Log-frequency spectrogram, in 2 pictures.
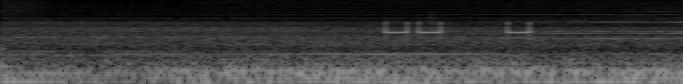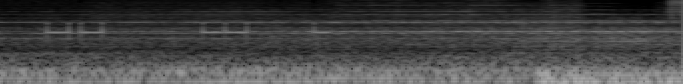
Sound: beeping

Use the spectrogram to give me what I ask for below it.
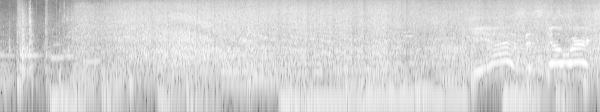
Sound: cheerful music; drone whirling

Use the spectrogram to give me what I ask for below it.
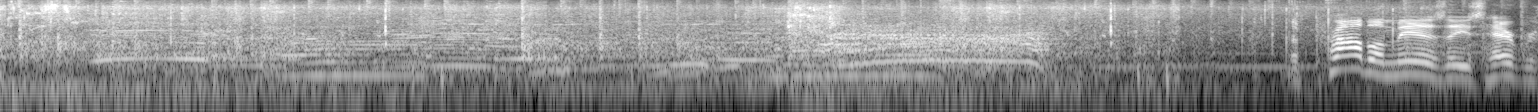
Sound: mooing

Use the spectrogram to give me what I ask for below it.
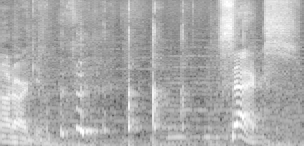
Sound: laughs

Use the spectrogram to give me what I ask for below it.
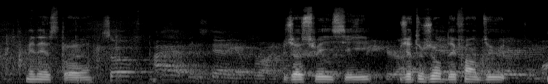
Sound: applause

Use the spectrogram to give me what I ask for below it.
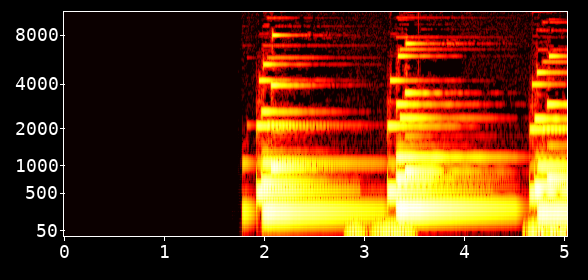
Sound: none

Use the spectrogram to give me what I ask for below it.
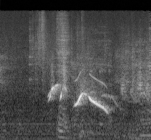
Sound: sexual attraction whistle

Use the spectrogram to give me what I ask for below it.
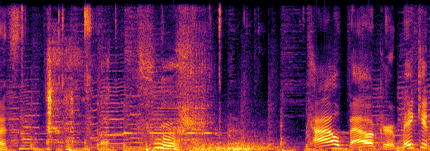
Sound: laughter

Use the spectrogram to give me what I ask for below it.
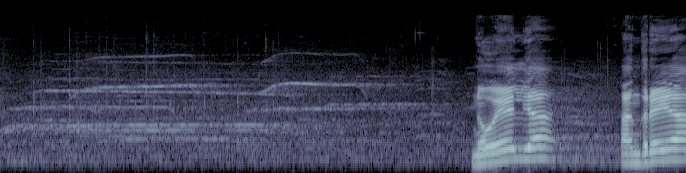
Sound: audience applauding

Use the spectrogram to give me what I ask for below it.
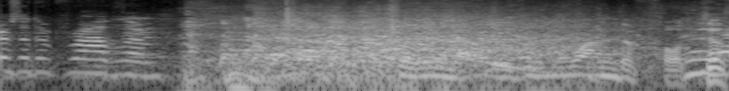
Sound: laughter

